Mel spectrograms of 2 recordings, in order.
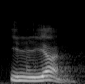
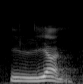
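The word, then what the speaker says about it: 일년: And it's pronounced ilyan, ilyan.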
